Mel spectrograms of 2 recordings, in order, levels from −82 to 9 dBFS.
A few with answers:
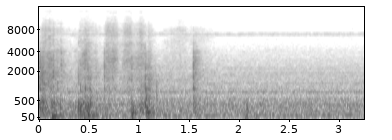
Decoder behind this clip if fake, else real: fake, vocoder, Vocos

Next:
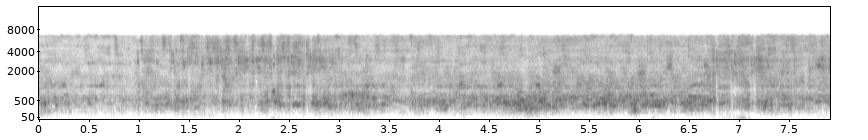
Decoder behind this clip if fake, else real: fake, codec, SNAC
